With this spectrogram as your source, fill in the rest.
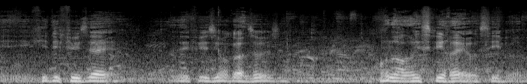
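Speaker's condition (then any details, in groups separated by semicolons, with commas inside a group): Parkinson's disease; age 73, attributed to occupational pesticide exposure at agricultural cooperative via skin and inhaled gases, recognized occupational disease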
